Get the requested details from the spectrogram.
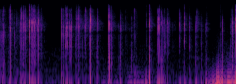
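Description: Long nails tap and scratch across the surface of a pink plastic facial cleansing brush, a plastic pad with a handle. The result is a quick, irregular run of sharp, bright plastic clicks and crackles with brief pauses between them. Near the end it turns into louder, denser scratching with a low rumble underneath.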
